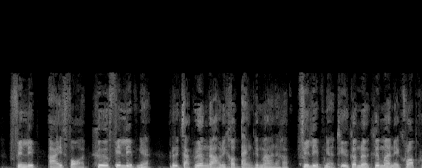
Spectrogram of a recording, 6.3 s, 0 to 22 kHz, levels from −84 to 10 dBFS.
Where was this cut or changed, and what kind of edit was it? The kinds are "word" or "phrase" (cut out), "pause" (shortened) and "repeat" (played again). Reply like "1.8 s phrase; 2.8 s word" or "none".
1.3 s pause; 4.4 s pause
